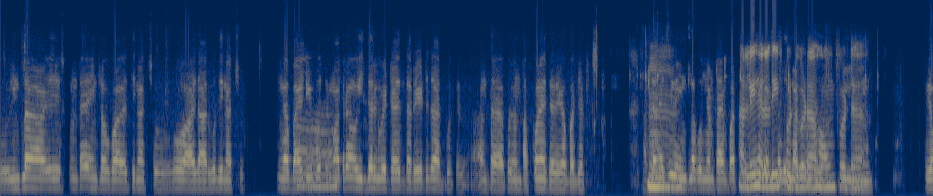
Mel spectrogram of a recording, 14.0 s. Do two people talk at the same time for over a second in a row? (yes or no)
yes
